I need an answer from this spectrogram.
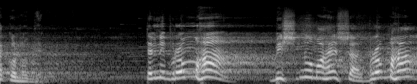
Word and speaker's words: ব্রহ্মা: ব্রহ্মা রফলা বলে, ব্রহ্মা বিষ্ণু মহেশ্বর।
